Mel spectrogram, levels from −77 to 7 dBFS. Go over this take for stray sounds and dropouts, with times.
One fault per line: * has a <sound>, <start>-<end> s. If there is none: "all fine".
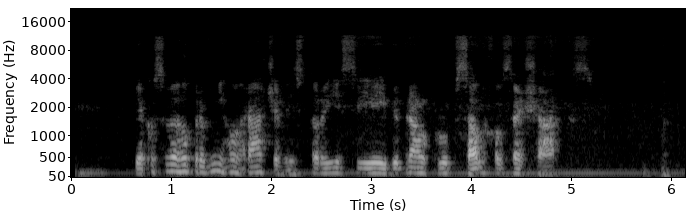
all fine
